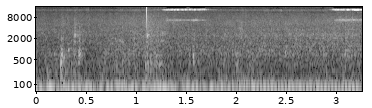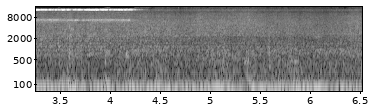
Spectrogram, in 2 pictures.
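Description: A car driving slowly over a rough dirt bush track, heard from inside the cabin: a steady low rumble of engine and tyres, with a few light knocks and rattles from the bumpy ground.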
